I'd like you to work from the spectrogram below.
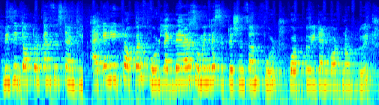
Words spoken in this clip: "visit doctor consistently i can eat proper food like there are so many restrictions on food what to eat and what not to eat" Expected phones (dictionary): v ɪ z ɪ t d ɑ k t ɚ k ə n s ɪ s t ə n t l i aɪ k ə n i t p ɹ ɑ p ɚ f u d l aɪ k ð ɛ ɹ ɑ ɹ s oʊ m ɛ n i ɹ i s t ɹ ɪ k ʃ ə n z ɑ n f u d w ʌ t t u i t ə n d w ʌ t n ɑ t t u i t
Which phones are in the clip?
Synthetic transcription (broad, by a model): v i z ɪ t d ɑ k t ɚ k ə n s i s t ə n t l i aɪ k ə n i t p ɹ ɑ p ɚ f u d l aɪ k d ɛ ɹ ɑ ɹ s oʊ m ɛ n i ɹ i s s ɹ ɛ ʃ ə n s ɑ n f u d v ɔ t t u i t ə n d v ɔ t n ɑ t t u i t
